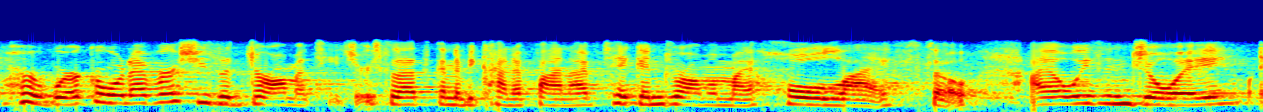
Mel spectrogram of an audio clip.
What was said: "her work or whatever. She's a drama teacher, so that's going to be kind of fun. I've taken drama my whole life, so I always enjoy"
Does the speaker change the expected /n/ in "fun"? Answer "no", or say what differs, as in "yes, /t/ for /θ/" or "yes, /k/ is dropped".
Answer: no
